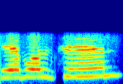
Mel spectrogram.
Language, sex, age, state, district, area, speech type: Bengali, female, 30-45, West Bengal, Birbhum, urban, conversation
